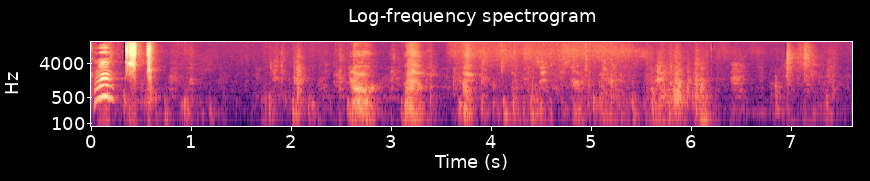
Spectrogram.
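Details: Playtime between a puppy and another dog, Chance and Khalen: a few shrill yelps right at the start, then breathy panting and rustling scuffles, with human voices talking nearby.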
